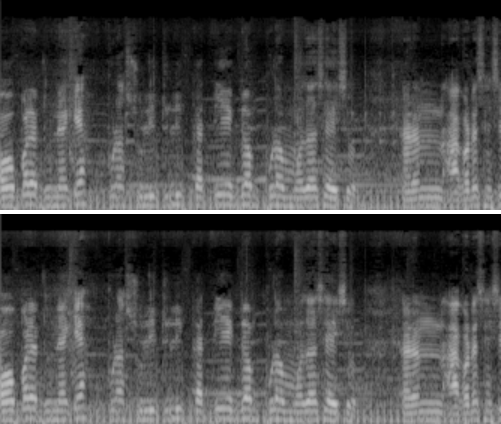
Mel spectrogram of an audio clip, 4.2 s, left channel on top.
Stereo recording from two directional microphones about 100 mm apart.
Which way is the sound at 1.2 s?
15° right (ahead or behind).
